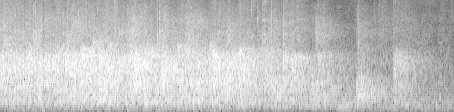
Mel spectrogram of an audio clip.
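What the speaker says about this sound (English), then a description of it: "A round of applause, please." Sustained audience applause at a talk for young people, dense and steady clapping that thins and fades toward the end, with a few louder claps breaking through as it dies down.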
